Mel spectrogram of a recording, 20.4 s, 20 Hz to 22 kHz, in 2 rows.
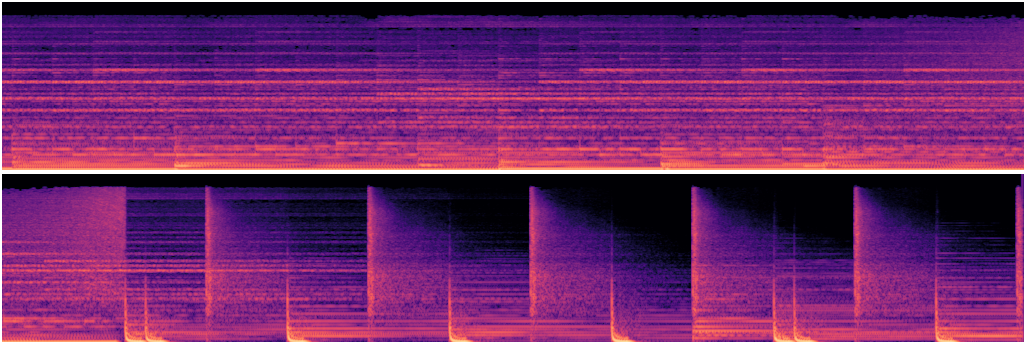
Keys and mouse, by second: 0.5 [, 0.9 ctrl+z, 0.9 click, 0.9 [, 1.1 ctrl+z, 1.2 [, 1.5 click, 2.2 ctrl+z, 2.4-2.7 ], 2.7 click, 3.7 ctrl+z, 4.0 ], 4.0 ], 4.4 click, 5.1 ctrl+z, 5.1 click, 5.4 ctrl+z, 5.4-7.2 typing, 5.5 click, 5.8 ctrl+z, 6.5 click, 6.9 click, 7.1 ctrl+z, 7.2 click, 8.3 click, 9.5 click, 9.9 ], 10.1-11.7 drag, 12.3 click, 13.2 click, 14.5 click, 15.0 [, 15.2 click, 15.8 ], 16.0 click, 16.2 click, 16.6 ], 16.7-17.8 drag, 16.7 ], 18.1 click, 18.5 ctrl+z, 18.5-20.3 typing, 18.7 click, 18.9 click, 19.6 click, 19.9 click.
